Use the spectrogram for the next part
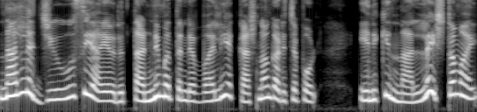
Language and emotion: Malayalam, happy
